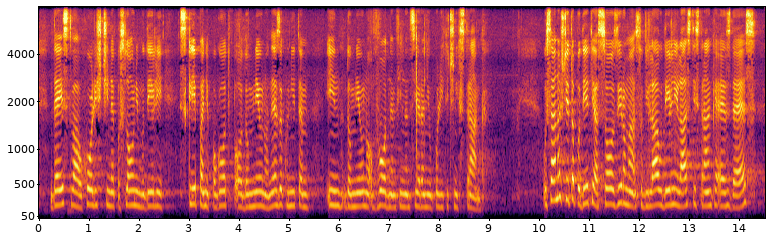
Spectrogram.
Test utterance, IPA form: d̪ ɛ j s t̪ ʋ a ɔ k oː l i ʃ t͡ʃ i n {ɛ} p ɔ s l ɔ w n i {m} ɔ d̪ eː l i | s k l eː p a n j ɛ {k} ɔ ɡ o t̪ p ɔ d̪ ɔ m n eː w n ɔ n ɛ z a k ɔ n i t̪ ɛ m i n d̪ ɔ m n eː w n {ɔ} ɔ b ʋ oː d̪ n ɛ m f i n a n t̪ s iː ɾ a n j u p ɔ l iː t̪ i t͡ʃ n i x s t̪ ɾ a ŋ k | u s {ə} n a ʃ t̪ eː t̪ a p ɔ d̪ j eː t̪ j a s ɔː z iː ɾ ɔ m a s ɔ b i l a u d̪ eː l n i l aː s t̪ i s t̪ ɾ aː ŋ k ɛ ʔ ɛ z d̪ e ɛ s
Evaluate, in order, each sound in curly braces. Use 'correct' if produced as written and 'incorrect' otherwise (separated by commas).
correct, correct, incorrect, correct, incorrect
